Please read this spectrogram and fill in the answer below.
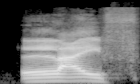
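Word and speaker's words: Leif: Actually, it's pronounced Life. I know. That's how they call it. They call it Life Ericsson. Yeah. Life. But it's Leaf in the United States.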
